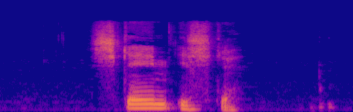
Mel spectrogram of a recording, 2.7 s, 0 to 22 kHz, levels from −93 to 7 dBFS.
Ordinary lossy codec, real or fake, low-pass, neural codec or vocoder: AAC, 64 kbps; real; 9.9 kHz; none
